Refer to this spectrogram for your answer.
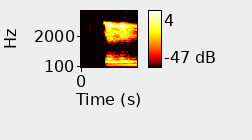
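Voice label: "kelibang", Malay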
